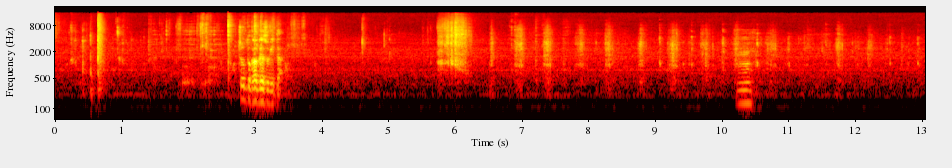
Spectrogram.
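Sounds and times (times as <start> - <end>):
crunchy chewing of fried food: 5.7 - 13.0
loud bite crunch: 5.8 - 6.3.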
